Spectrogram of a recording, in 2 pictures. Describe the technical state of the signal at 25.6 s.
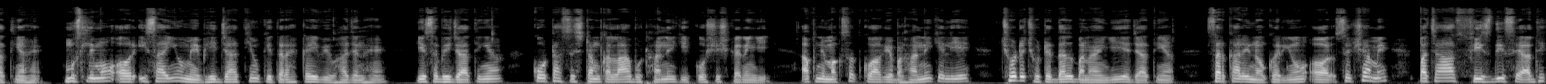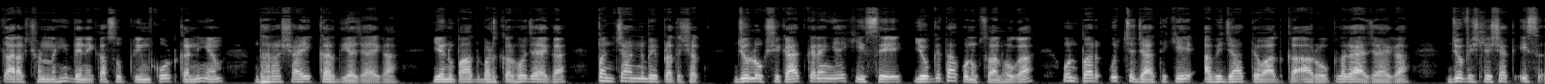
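At 25.6 s the speech signal is intact, with no audible dropout, glitch, distortion or other fault at that point.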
